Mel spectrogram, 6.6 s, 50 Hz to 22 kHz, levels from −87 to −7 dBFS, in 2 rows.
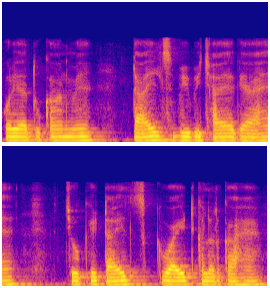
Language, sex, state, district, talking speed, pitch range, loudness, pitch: Hindi, male, Jharkhand, Ranchi, 135 wpm, 105-110 Hz, -14 LUFS, 105 Hz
